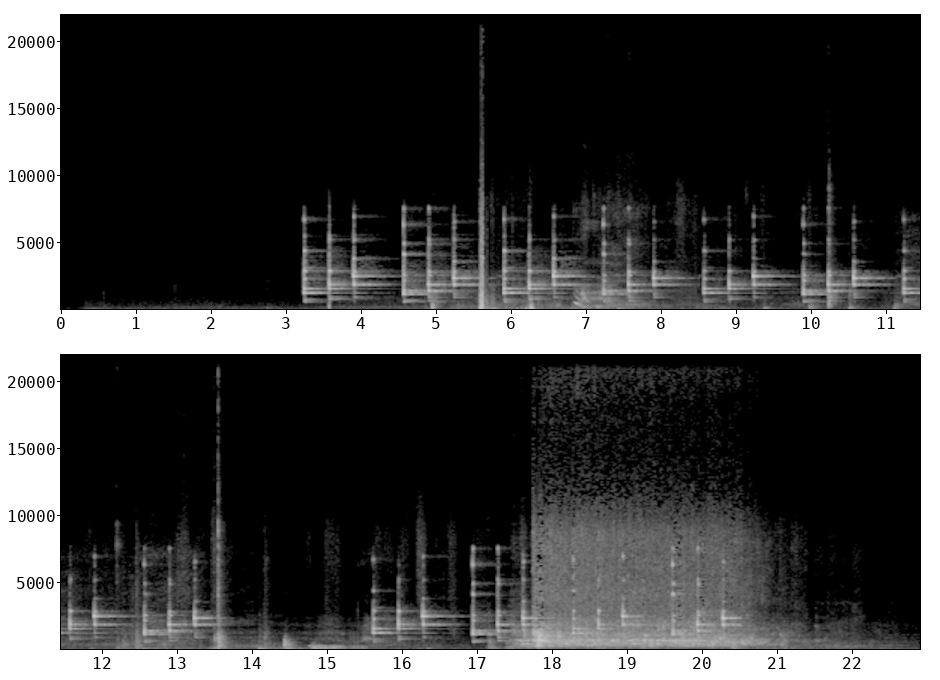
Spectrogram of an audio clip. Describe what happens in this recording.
While in bed, phone starts ringing. Getting out of bed, approaching the toilet and flushing it.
